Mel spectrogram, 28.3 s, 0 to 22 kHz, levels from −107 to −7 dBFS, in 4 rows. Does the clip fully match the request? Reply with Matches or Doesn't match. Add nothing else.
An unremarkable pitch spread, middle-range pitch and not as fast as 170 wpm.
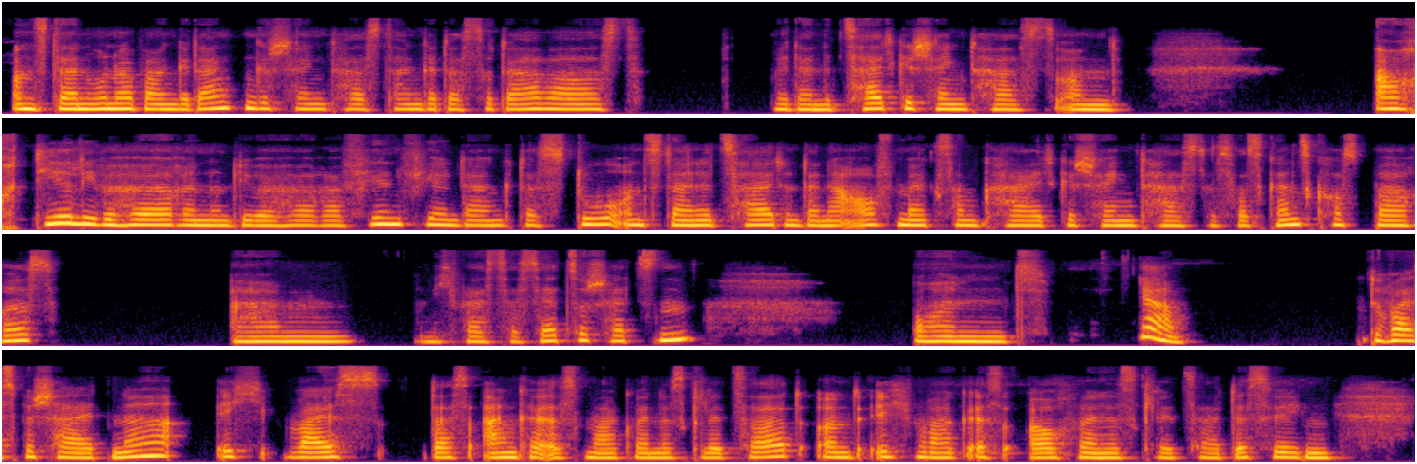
Doesn't match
